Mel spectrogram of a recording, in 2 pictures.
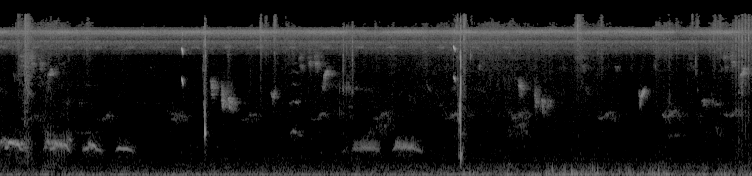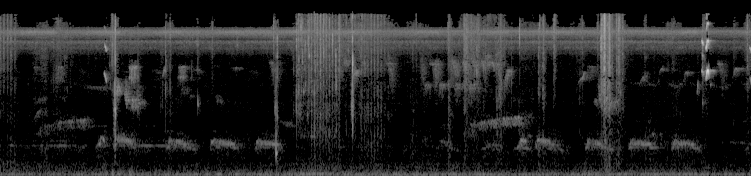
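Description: Yellow-billed babblers bathing in a bird bath: splashes and brisk wing flaps in the water, the loudest near the end. Around them come short chirps and several runs of four to six low, evenly spaced hooting calls.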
